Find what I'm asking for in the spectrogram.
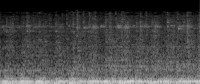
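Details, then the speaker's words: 1980 Zephyr revived after sitting in a field, at idle with slight rev: loud deep idle with rhythmic exhaust puffing; owner suspects leaking H-pipe near the catalytic converter, not confirmed. "It's got a little exhaust leak, I think, in the H pipe. See if I can stick you down here. Hopefully you can hear that."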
